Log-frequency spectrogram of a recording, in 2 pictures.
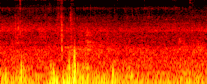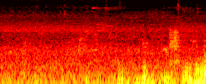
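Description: Wind buffeting the phone's microphone as a low, uneven rumble, growing stronger near the end, with faint voices.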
